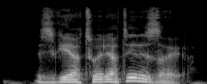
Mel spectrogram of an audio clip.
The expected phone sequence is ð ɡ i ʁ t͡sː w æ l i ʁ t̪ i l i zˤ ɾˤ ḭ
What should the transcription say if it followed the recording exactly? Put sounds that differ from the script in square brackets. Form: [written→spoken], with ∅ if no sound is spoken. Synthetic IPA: [ð→z] ɡ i ʁ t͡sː w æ l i ʁ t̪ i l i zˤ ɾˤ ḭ

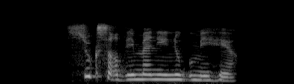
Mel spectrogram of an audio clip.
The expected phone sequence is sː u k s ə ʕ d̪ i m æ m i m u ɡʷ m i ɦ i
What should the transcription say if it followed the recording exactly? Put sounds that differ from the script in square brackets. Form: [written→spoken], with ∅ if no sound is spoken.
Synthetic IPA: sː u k s ə [ʕ→ʁ] d̪ i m æ [m→n] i [m→n] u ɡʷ m i ɦ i

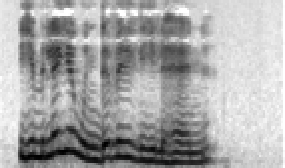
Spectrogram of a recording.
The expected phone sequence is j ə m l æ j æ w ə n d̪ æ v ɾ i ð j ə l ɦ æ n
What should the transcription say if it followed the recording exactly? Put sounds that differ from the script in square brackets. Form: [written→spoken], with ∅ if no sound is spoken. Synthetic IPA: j ə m l æ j æ w ə n d̪ æ v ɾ i ð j ə l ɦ æ n

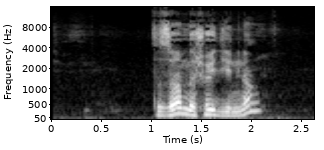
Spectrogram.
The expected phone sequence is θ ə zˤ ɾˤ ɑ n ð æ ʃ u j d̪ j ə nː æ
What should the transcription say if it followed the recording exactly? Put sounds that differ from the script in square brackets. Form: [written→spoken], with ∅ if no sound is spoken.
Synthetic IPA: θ ə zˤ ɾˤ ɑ [n→m] ð æ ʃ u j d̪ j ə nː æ

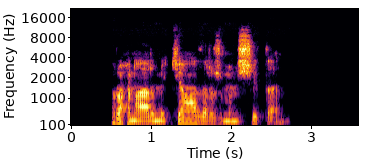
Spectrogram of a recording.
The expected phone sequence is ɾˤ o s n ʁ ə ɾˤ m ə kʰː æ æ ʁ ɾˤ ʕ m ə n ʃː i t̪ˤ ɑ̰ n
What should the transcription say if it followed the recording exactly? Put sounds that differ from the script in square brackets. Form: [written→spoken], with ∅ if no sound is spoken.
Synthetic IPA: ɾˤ o [s→ħ] n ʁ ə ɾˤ m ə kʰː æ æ [ʁ→ð] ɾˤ [ʕ→ʒ] m ə n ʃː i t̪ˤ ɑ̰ n

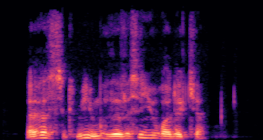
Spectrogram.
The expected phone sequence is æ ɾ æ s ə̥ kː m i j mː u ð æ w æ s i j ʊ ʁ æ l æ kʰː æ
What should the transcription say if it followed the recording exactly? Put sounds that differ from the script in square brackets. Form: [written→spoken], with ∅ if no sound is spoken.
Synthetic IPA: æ ɾ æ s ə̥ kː m i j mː u ð æ [w→v] æ s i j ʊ ʁ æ l æ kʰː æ

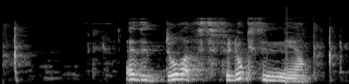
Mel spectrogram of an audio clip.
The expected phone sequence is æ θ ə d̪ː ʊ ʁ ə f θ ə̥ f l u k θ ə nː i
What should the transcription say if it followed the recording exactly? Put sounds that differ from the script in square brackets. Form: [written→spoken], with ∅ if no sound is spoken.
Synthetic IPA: æ [θ→ð] ə d̪ː ʊ ʁ ə f θ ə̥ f l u k θ ə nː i

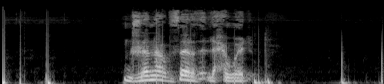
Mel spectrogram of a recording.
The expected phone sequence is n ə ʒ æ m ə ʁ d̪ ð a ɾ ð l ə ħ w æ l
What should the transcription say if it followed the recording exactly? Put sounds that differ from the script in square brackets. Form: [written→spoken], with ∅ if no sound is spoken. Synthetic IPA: n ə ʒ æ [m→n] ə ʁ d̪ [ð→θ] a ɾ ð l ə ħ w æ l

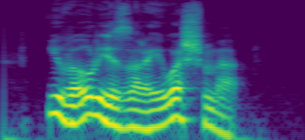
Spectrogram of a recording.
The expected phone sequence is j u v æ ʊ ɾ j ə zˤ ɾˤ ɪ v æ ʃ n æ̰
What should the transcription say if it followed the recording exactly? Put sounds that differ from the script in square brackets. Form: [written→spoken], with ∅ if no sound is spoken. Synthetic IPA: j u v æ ʊ ɾ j ə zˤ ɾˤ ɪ [v→w] æ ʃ [n→m] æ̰

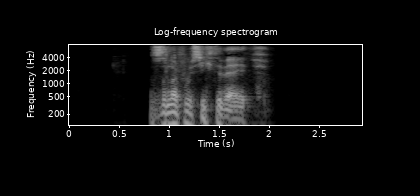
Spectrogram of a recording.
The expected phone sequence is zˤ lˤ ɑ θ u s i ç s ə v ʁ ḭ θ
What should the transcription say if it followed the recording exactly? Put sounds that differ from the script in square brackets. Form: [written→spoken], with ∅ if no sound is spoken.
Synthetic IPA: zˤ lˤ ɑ [θ→f] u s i ç [s→θ] ə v [ʁ→ʕ] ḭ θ

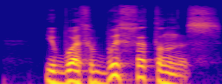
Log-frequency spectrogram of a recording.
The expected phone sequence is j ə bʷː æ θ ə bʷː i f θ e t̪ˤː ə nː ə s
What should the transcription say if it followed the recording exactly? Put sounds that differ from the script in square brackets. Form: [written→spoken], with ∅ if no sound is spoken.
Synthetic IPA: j ə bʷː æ θ ə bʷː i [f→θ] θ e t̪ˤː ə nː ə s

